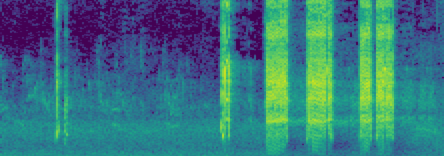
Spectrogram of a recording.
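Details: Black francolin (kala teeter) from Sindh, Pakistan, giving a short rasping phrase: two soft clicks, one sharp note, then four strident, buzzy, grating bursts grouped in pairs, against a calm outdoor backdrop.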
